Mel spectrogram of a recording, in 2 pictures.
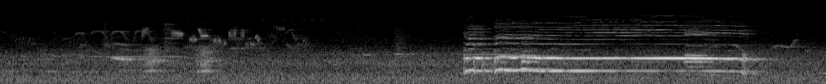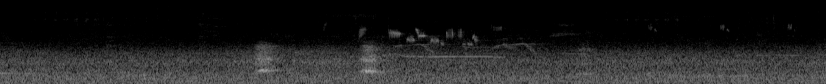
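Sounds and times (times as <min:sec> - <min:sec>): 
rooster crowing: 0:04.6 - 0:07.7, 0:12.1 - 0:13.6.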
